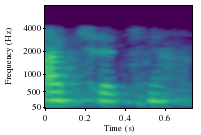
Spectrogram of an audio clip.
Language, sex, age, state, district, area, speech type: Bengali, female, 18-30, West Bengal, Paschim Bardhaman, urban, conversation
